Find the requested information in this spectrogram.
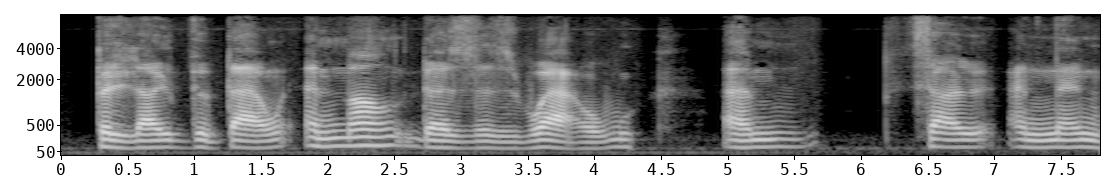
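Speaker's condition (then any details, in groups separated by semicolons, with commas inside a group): Cerebral palsy; congenital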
